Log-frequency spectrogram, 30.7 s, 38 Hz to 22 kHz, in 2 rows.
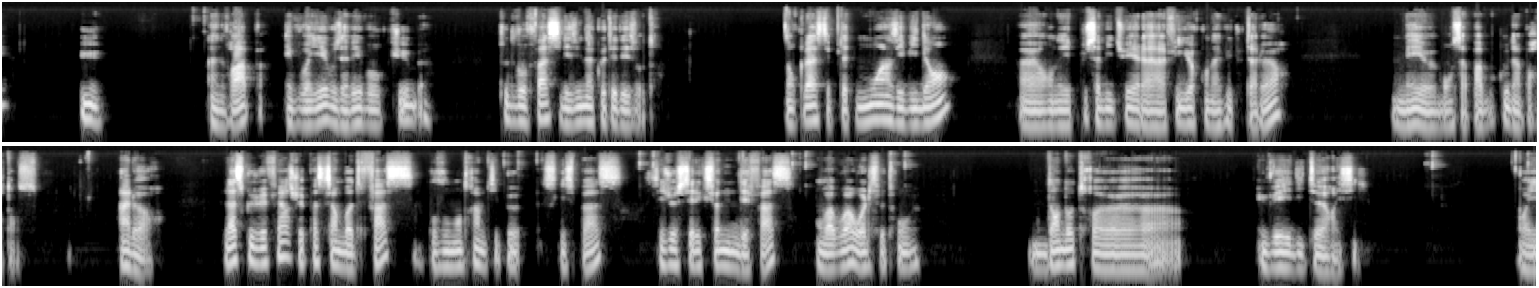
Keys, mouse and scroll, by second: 0.9 u, 2.0 click, 16.3 a, 20.5 click, 21.9 right click, 23.4 right click, 24.4 right click, 29.7 right click.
